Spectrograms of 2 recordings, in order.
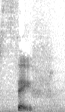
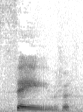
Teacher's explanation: we have safe it's shorter and then save the longer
